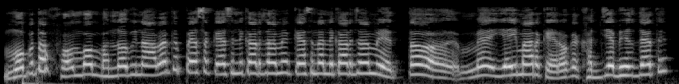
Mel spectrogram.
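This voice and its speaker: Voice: very high-pitched, quick pace, bright, forceful tone. A voice actor playing a silly, cowardly village boy in a cartoon comedy, rambling and stammering in a rustic dialect. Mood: whiny.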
